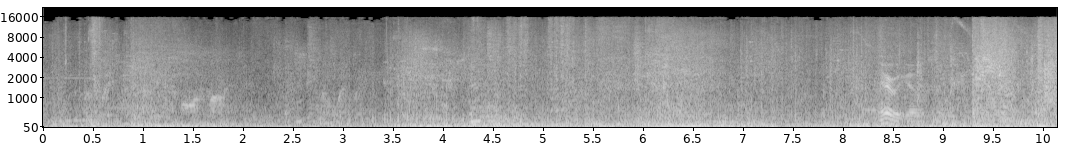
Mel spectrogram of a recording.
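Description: A heavy mechanical machine rumbles and clanks.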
